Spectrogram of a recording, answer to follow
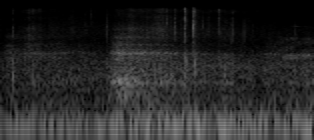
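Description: Low wind rumble on the microphone, with a brief soft hiss about a second in and a couple of faint clicks.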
